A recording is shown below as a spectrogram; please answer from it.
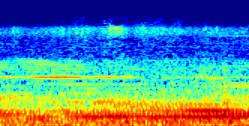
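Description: A steady, sustained musical drone: several held pitches, each with its overtones, holding unchanged.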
